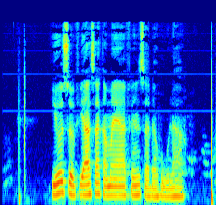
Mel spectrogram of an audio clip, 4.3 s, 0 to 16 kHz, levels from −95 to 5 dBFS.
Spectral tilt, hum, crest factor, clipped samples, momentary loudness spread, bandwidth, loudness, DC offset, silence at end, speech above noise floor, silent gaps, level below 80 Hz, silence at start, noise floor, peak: -5 dB/octave; none; 20 dB; under 0.1%; 21 LU; 11.5 kHz; -21 LUFS; under 0.1%; 0.1 s; 41 dB; none; -42 dBFS; 0.35 s; -62 dBFS; -2 dBFS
